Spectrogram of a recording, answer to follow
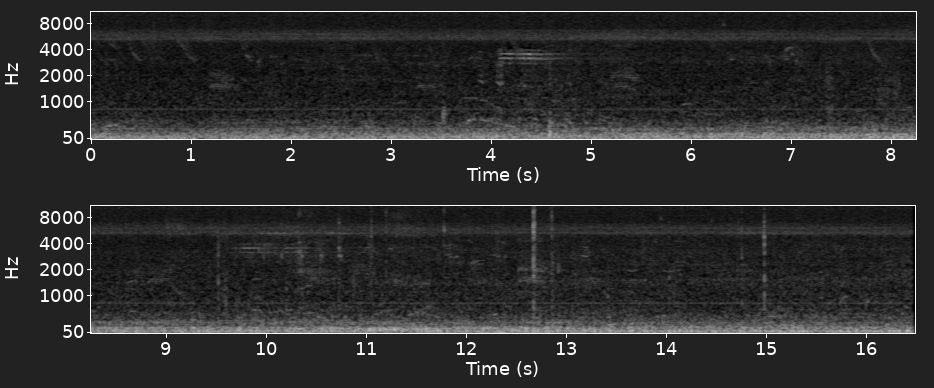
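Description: Outdoor ambience with a steady low rumble, broken in the second half by two sharp knocks about two seconds apart: a cricket bat striking the ball in net practice.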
